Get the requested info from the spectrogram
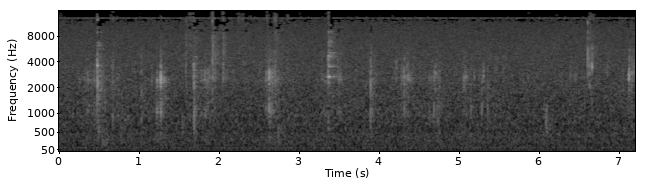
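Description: Close-miked chewing of baguette and cheese: faint, irregular wet mouth clicks and soft crackles of bread crust.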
